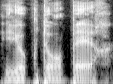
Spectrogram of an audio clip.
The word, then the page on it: yoctoampère: [jɔk.to.ɑ̃.pɛʁ]; /jɔk.to.ɑ̃.pɛʁ/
